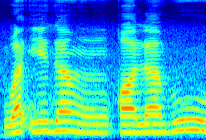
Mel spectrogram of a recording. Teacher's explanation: Idzan itu ikhfa hakiki ab'ad atau jauh dibaca samar 2 harakat.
